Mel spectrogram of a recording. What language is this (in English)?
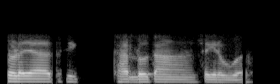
Punjabi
